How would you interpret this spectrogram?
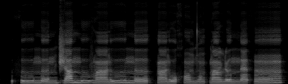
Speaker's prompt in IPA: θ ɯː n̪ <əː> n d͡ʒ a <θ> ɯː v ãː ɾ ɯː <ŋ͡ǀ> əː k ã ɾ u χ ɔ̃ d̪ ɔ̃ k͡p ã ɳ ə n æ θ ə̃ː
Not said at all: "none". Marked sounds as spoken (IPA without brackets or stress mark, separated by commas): əː, n̪, n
